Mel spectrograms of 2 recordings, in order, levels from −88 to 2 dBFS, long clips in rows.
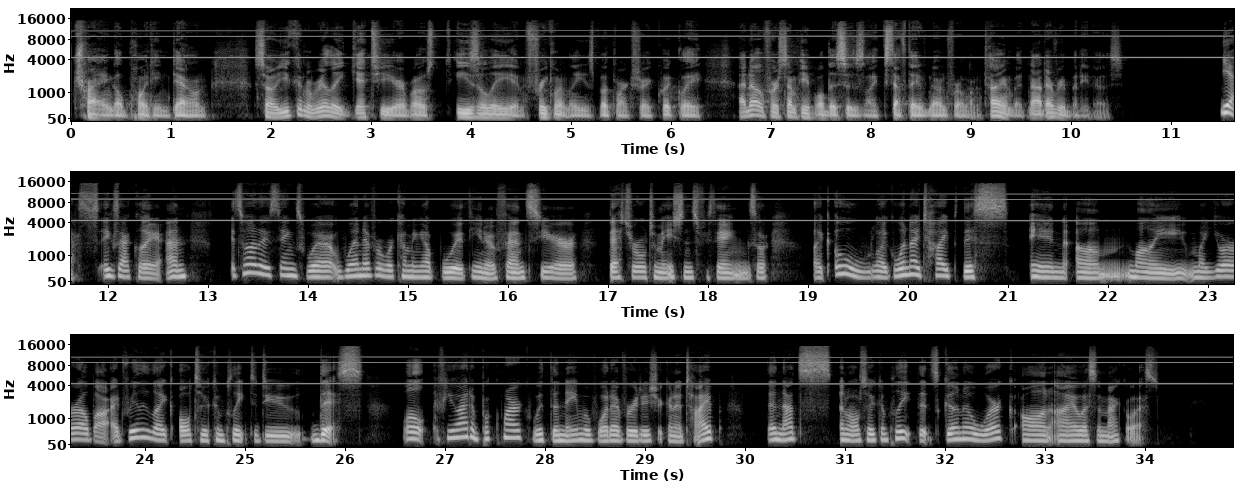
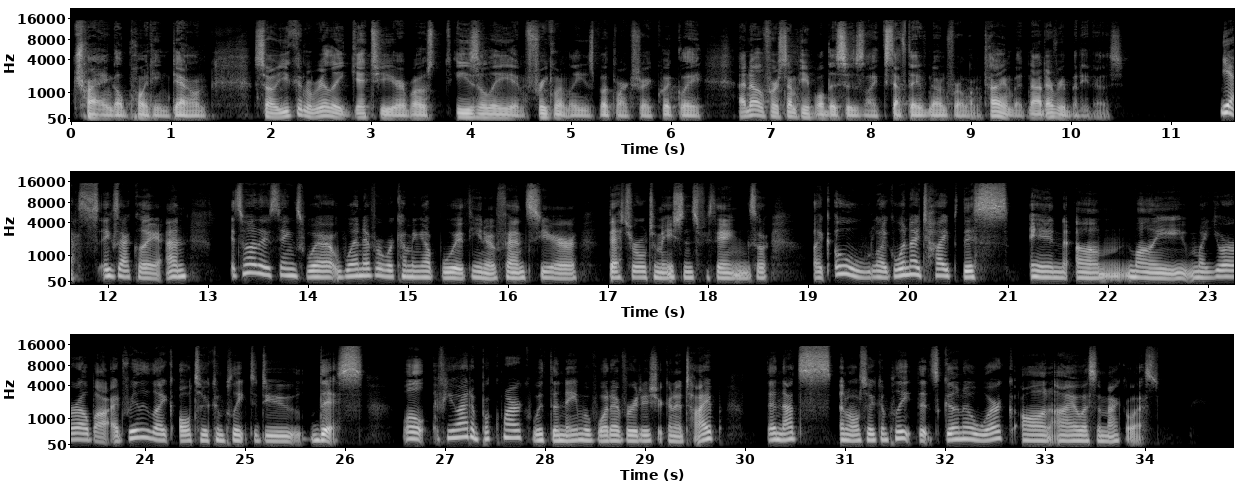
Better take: second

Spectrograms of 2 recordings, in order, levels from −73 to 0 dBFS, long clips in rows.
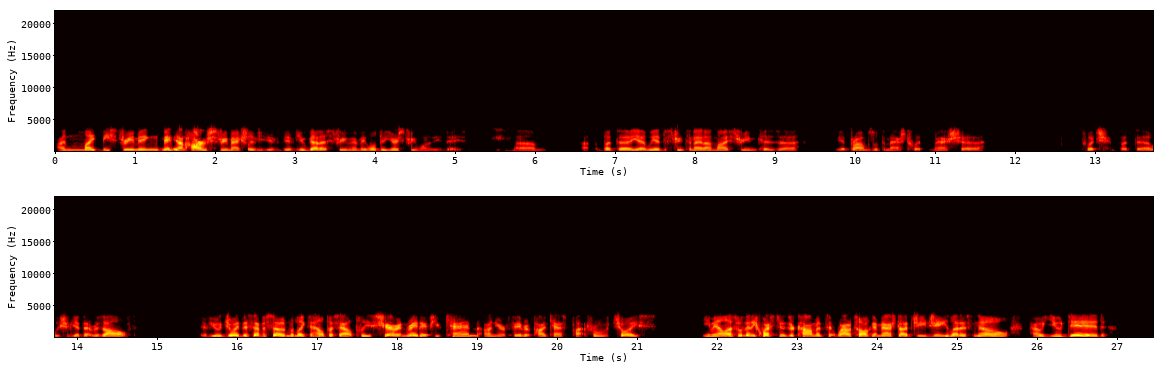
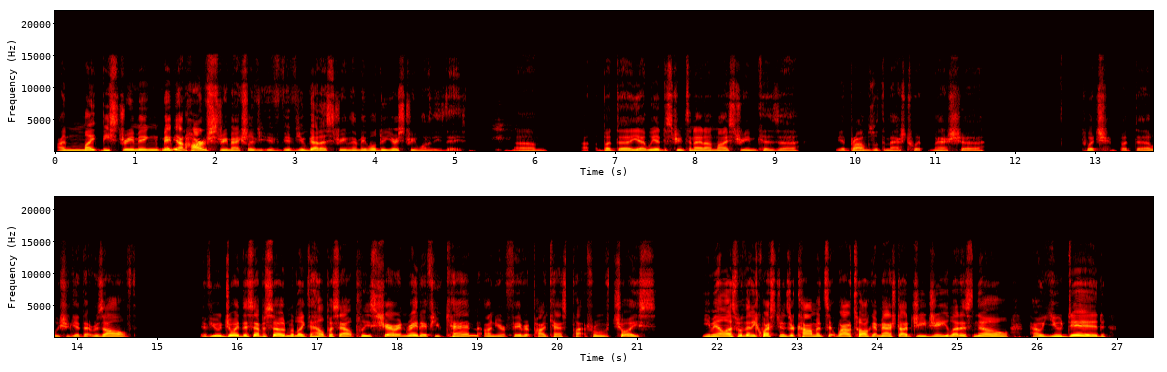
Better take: second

